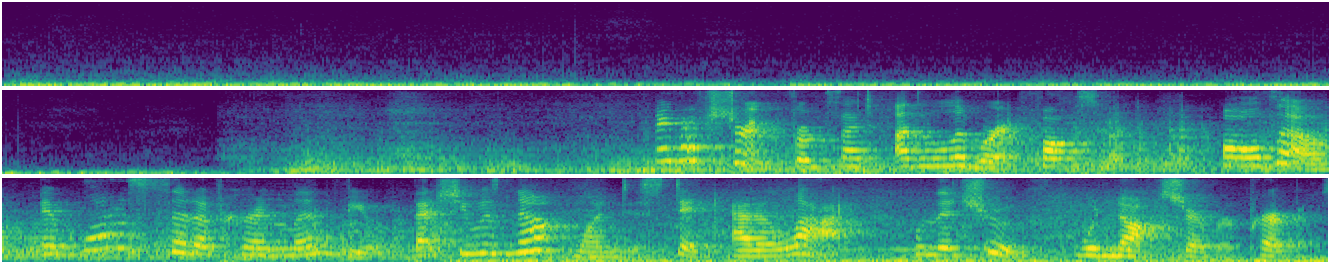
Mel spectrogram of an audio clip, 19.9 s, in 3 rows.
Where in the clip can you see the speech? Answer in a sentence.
The speech can be heard from 9.9 to 19.8 s.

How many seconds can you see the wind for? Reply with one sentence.
You can hear the wind for 20 seconds altogether.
